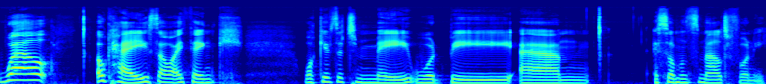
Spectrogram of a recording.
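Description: With an Irish accent, a woman speaks at a very slow pace in a fairly low pitch and lively intonation. The recording is very clean, the background silent. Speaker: newspaper features editor and columnist, podcast co-host. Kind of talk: casual chat.

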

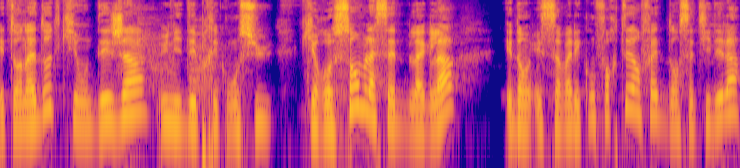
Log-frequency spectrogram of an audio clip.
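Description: A woman's medium-pitched voice at a very fast pace, in a dry, close sound with no echo and a very clean recording with a silent background. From France. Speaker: author and feminist. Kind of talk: interview.

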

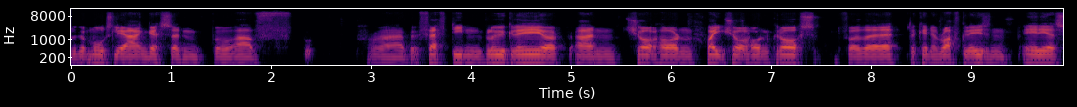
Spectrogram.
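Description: Against a quiet background, a man speaks fairly slowly in a monotone, flat intonation. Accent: Scottish island. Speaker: farmer. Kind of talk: casual interview chat.

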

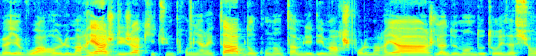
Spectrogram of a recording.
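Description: In a quiet setting, a woman speaks with a very deep, low pitch and fairly even intonation. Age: 30s. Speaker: mother telling her love story. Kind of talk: personal testimony. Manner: hesitant, with frequent fillers.

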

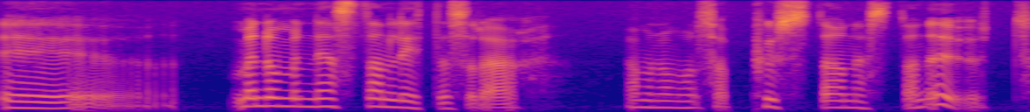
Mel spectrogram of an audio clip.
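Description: This woman has a fairly low pitch and a dark, mellow tone. The sound is dry and close, with no echo. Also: fairly slow pace. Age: 40s. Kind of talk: interview conversation. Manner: halting, many fillers and restarts.

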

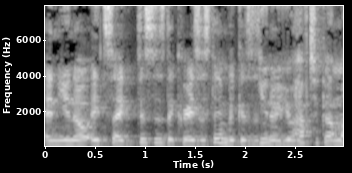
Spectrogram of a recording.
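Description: The speaker is a woman with a Russian accent. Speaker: fashion stylist. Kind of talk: interview. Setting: hotel room.

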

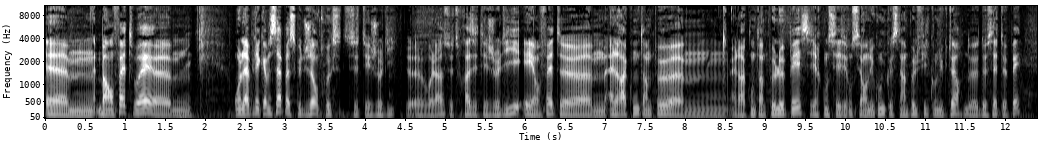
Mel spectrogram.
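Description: A man speaks at a fairly quick pace with a medium pitch, ordinary pitch variation and a bright, sharp tone. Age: 30s. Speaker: rock band member. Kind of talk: interview. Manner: halting.

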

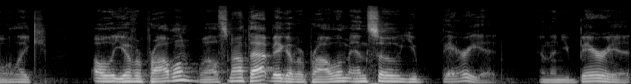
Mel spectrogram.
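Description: Here is a plain, everyday voice: a man speaking in an American accent. He uses a medium pitch, ordinary pitch variation and a moderate pace. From Illinois, Effingham area. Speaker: church member sharing testimony. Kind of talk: testimony. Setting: studio.

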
